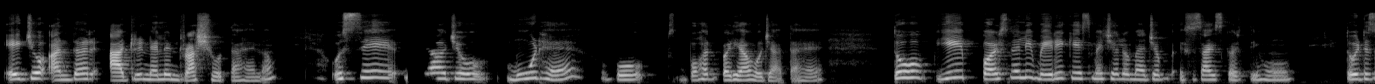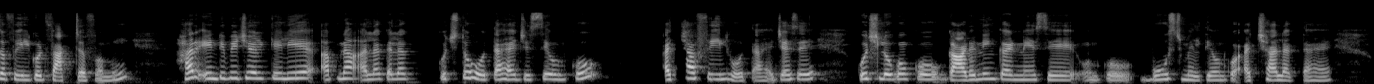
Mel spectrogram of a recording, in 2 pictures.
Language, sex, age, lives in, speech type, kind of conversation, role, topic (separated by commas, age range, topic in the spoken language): Hindi, female, 45-49, India, conversation, podcast, guest, Stress badhne par aap sabse pehle kya karte ho?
